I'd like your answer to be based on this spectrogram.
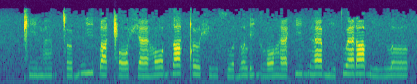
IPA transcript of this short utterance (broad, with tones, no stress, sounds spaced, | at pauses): ǁ i˨ m æ̤˧ b ǀ ɵ˨ bʱ i˦ ɓ a˧ ǁ ɔ˨ ʃ æ˨ ɦ ɔ˧ d͡z a˦ ǃ ɵ˧ ʃ i̤˨ sʷ ɤ˨ d ɤ˧ l ɾ i˦ ɡʱ ɔ˨˦ ɦ æ˧ k i˦ bʱ æ˦ b i˨ tʷ æ˦ ɾ a˦ bʱ i̤˧ l ɤ˦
